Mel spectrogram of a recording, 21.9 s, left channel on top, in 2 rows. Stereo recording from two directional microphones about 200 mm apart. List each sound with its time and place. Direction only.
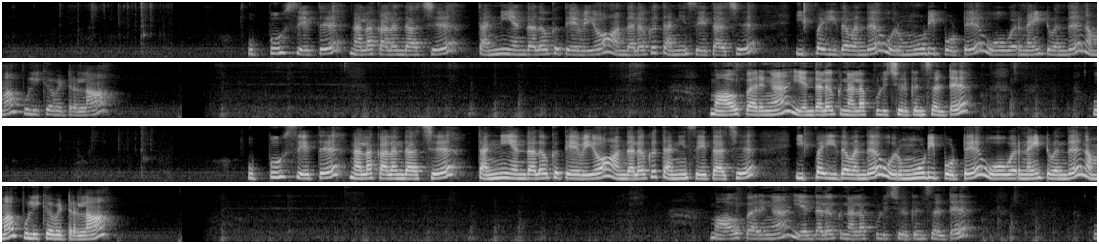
2.4 s a woman's voice: 45° right (ahead or behind)
18.0 s a woman's voice: 40° left (ahead or behind)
